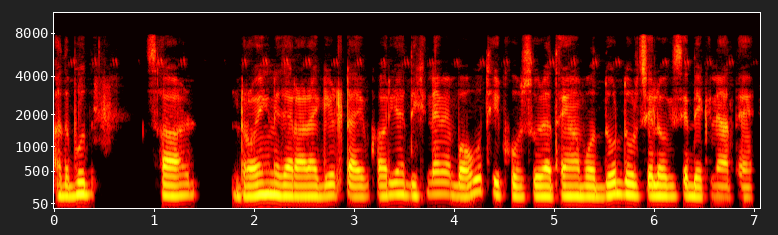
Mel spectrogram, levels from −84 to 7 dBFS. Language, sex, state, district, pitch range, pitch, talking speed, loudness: Hindi, male, Uttar Pradesh, Etah, 135-150 Hz, 140 Hz, 245 wpm, -19 LUFS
